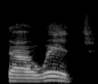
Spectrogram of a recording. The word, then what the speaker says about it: Dawit: That's the only emphasis is put on the last syllable and the names. Like David is Dawit, Dawit.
